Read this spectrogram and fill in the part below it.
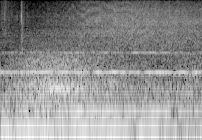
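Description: A firework launches with a whoosh.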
